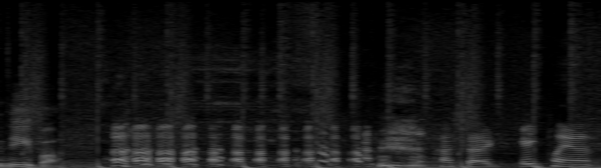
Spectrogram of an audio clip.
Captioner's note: laughing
